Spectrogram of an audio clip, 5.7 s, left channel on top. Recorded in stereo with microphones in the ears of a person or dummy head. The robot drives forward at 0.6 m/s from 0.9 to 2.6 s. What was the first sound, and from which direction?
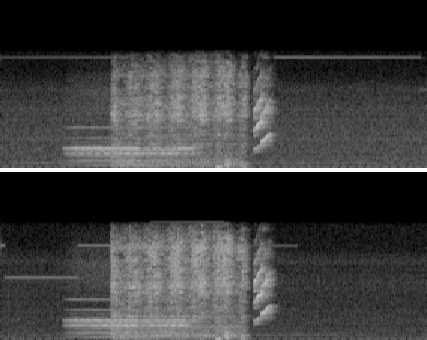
Scissors, 30° right (ahead or behind).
